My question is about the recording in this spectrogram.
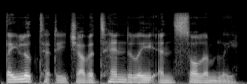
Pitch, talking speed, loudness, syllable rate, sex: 95 Hz, 195 wpm, -19 LUFS, 6.1 syllables/s, male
